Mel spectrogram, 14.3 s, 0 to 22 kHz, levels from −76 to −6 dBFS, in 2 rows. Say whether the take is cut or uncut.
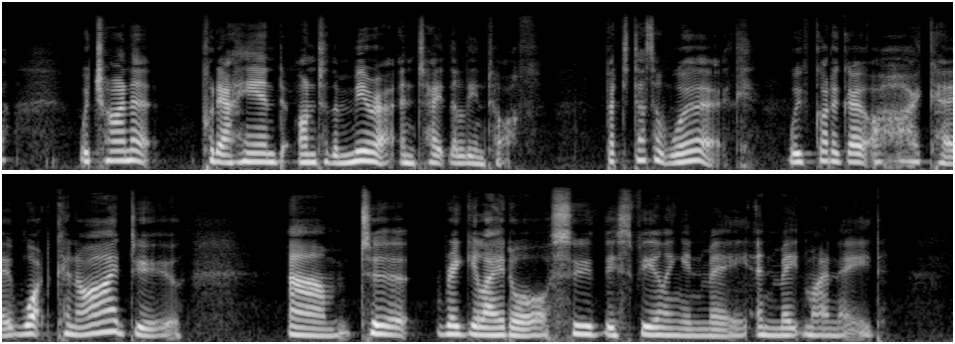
uncut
